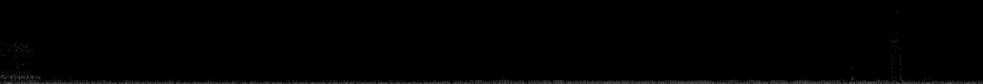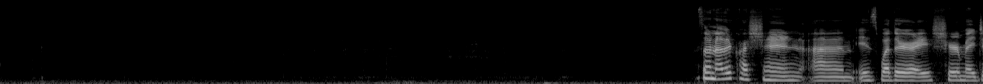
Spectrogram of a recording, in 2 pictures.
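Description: A paintbrush softly brushes across paper.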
